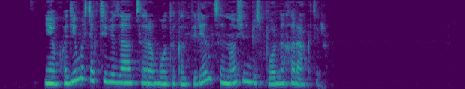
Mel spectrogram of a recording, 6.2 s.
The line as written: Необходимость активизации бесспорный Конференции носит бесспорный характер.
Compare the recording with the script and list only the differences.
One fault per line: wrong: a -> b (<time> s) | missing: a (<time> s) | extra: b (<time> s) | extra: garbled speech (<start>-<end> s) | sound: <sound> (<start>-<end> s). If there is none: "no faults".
wrong: бесспорный -> работы (1.9 s)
